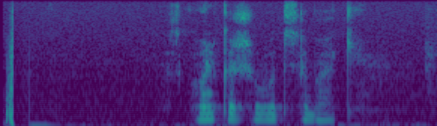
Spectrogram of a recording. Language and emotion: Russian, sad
